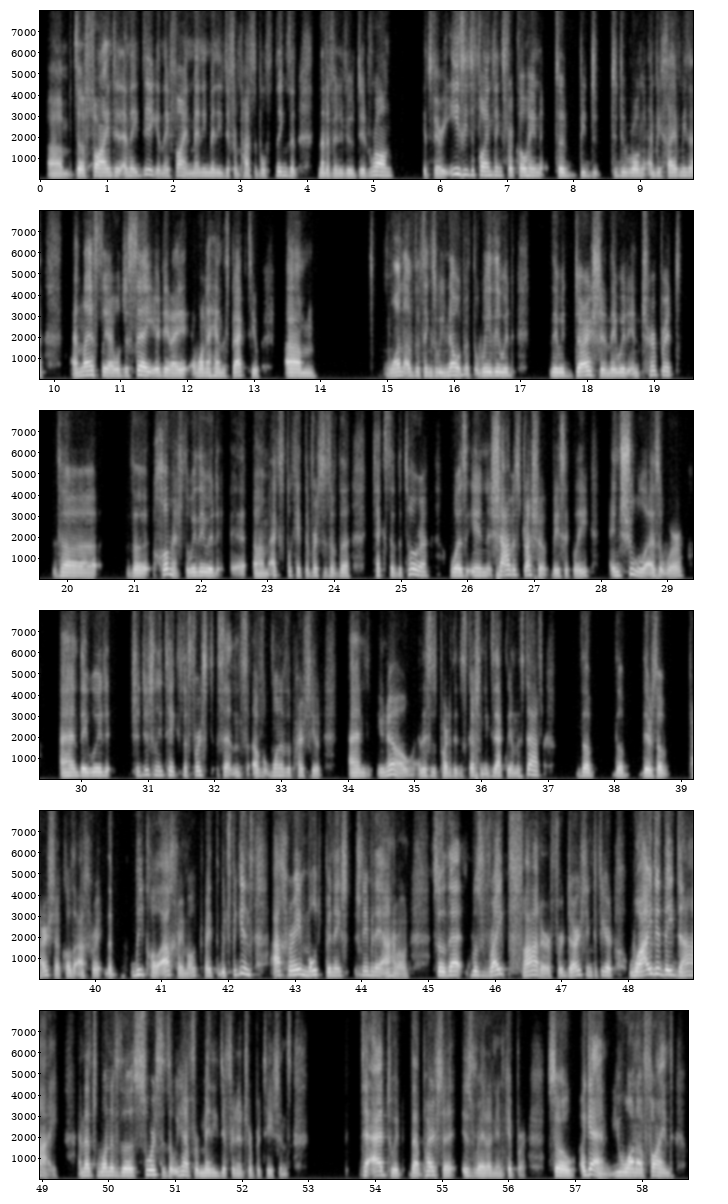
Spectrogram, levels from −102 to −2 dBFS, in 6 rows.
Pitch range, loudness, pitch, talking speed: 160-185 Hz, -22 LUFS, 170 Hz, 195 wpm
